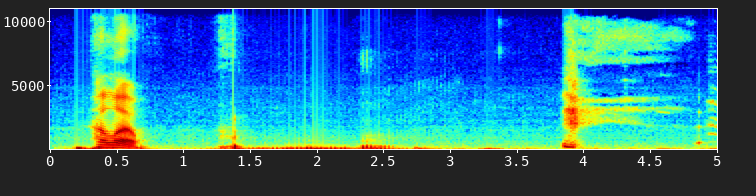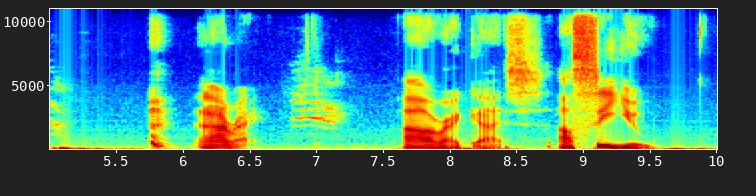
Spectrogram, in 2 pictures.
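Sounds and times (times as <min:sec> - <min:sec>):
speech: 0:00.3 - 0:01.4, 0:03.8 - 0:04.1, 0:06.2 - 0:06.5, 0:07.6 - 0:09.9
cat purring: 0:01.3 - 0:03.5.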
